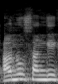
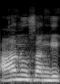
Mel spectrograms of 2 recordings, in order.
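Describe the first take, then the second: First: The first vowel is a short a. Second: The first vowel is a long aa. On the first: The speaker calls it wrong. "अनुषंगिक नहीं होता है" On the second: The speaker calls it right. "वहां आनु हो जाता है"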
